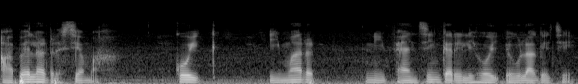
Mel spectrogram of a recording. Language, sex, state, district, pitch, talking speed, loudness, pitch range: Gujarati, male, Gujarat, Valsad, 100 Hz, 105 wpm, -21 LUFS, 95-105 Hz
